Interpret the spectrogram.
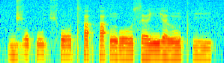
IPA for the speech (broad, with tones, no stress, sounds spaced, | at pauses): d͡ʑ o˦ p u˦ t͡ɕʰ o˦ tʰ ä˦ ʔ h ä˦ ʔ ŋ o˨ ʊ̯ s ɛ˨ ɲ ɛ˦˨ l ũ˦˨ pʰ i˦˨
